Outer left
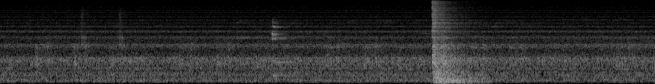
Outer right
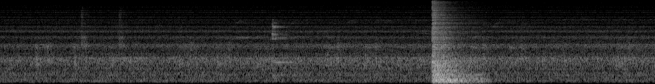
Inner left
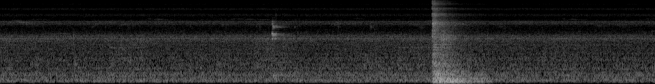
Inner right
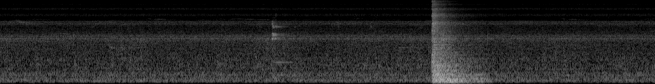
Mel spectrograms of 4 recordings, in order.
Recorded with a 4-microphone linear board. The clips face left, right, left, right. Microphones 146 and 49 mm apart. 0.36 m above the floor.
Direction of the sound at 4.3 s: 70° right (ahead or behind).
